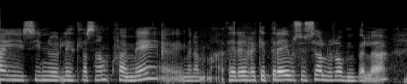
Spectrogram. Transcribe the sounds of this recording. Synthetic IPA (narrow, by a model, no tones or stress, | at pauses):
isiːnʏlɪht̪lasamkʰvaːjmɪjɛ̰mejnaθejɾɛɾɛhcɪt̪ɾeːjvɪsʏsjawlvɪɾowvʏmpɛ̰l̰a̰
